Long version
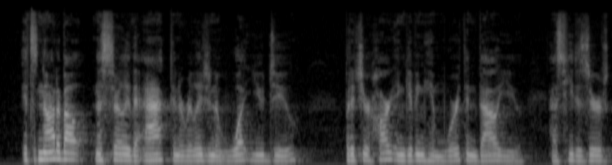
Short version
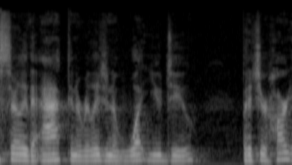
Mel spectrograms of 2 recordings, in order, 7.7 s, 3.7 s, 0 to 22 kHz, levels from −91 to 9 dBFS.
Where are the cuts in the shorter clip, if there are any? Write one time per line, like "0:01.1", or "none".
none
